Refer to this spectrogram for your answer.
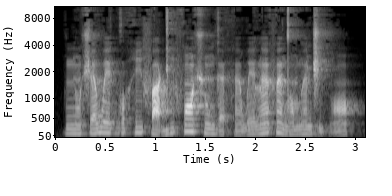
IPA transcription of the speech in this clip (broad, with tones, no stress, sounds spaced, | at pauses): n ũ˨ ʃ ɛ˨˦ w e˧ ɡ o˧ h i˧ f a˨ ɡ i˧ f ɔ̃˦ ʃ ũ˧ ɡ ɛ˨ h ɛ̃˨ w e˧ l ɛ̃˦ f ɛ̃˦˨ d ɔ̃˧ b ɛ̃˧ d͡ʒ i˨ ɡ ɔ̃˨˦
